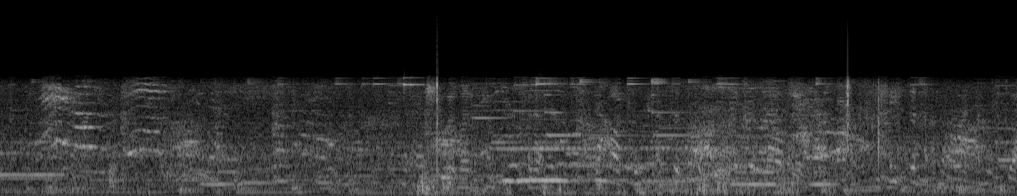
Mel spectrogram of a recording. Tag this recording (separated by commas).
Music, Speech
